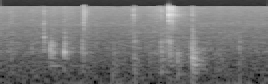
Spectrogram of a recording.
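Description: A handful of light, scattered clicks of wooden mala beads knocking together as the strung necklace is handled and the beading wire is pulled through the crimps.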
